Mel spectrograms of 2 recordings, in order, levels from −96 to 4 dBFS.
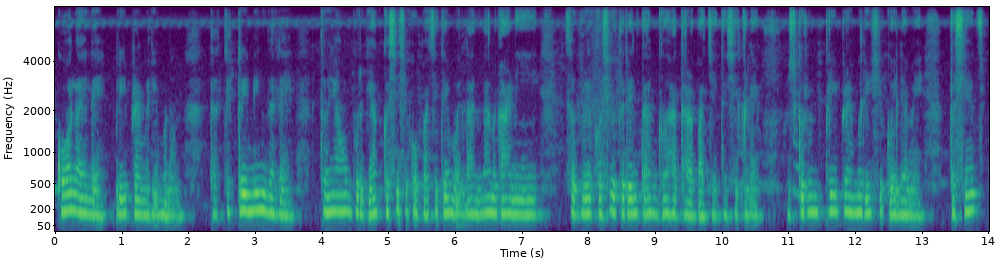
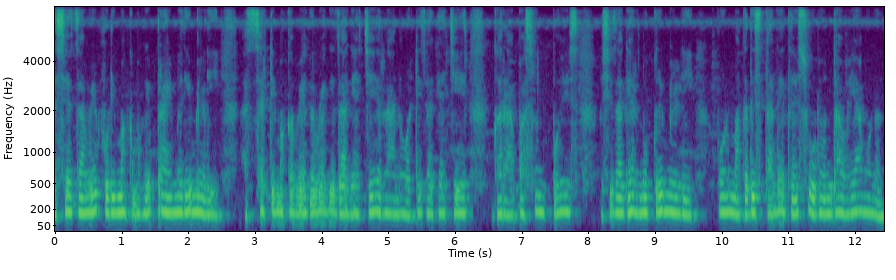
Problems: constant background noise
